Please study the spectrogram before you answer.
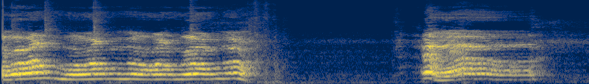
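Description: A Siberian husky produces a drawn-out, fairly level howl lasting over two seconds. After a pause comes a briefer, wavering yowl that drops and rises, sounding almost like talking.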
